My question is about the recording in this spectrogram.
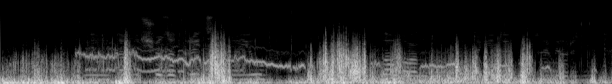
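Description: Wind buffeting the microphone in a blizzard, with a high wavering call over it that slides down in pitch for about two seconds near the start.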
